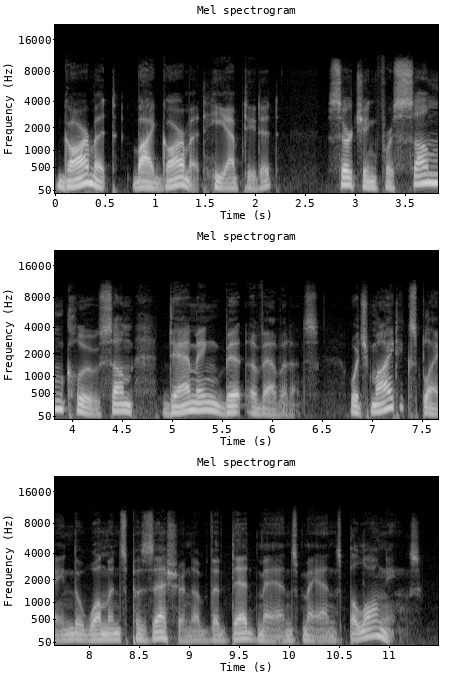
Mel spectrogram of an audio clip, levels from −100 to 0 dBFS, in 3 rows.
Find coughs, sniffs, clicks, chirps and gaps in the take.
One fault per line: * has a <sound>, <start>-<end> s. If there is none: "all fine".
all fine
